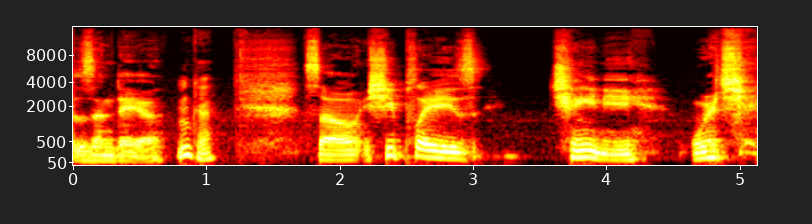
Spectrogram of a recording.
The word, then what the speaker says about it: Chani: So she plays Cheney, which it looks like Chani, but it's pronounced Cheney.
